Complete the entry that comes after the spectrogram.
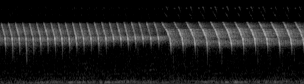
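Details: Canary delivering a long rolling 'gacor' song: an unbroken rapid trill of repeated notes, changing midway to a slightly lower, louder rattling pattern.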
